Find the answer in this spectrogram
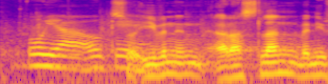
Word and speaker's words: Ruslaan: yeah so even in raslan when you say raslan also means the LI it's the attitude of am but the right pronunciation is rlan okay there is so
